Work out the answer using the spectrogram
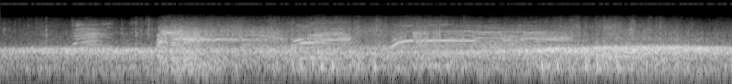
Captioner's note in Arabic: تهب الرياح; موسيقى درامية; تهب الرياح; يصرخ الجندي; تهب رياح شديدة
